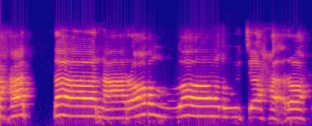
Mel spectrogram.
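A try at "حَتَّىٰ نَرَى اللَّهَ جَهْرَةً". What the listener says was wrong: Ya, masih hu Bu tadi. hu. Coba dipersani dulu. Narolha itu ha ya. Narolloha. Ibu sambil melihat tulisannya.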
